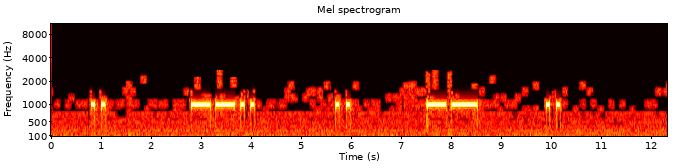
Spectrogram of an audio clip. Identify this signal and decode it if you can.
Morse code, heard as a keyed tone, about 12 wpm, spaced as for 5 wpm, 1000 Hz. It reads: IZIMI
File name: Morse Lessons / Morse Lessons / Tape-2B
